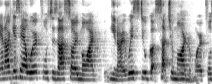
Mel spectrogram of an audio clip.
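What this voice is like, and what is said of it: Australian accent. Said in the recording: “I'm really an Australian, as you could probably hear by my voice”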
